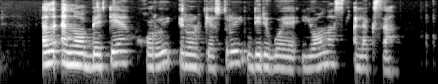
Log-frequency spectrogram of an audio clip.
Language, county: Lithuanian, Kaunas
